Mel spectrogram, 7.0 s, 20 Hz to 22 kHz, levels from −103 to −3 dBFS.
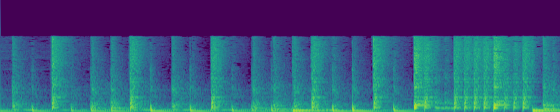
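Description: From start to finish the music has a hard ceiling: nothing gets through above about 5.8 kHz, so the top end sounds dull and boxed in, and the codec damage is plainly audible the whole way through. That's most likely MP3 compression starved of bits, which fits a very low rate of around 24 kbps. The encoder chops the treble at a fixed point and drops the quieter frequency lines as they flicker in and out frame to frame, giving that watery, swirly texture.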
